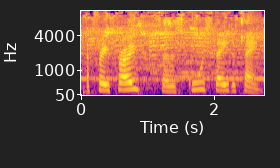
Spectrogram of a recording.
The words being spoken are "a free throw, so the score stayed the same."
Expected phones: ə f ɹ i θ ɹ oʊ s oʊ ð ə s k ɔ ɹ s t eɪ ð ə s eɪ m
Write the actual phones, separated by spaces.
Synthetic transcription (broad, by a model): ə f ɹ i f ɹ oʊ s oʊ ð ə s k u l s t eɪ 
